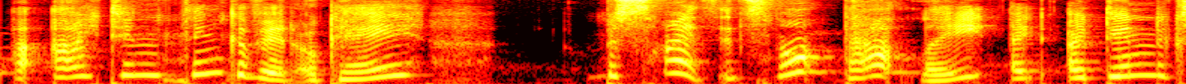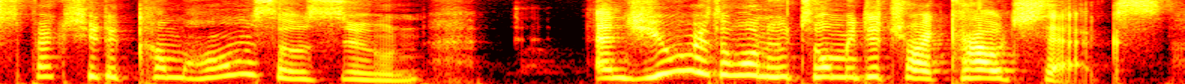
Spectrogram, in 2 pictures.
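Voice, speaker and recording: A shy young woman in an audio romance, acted by a female narrator. Her voice is pitched high and trips over itself, embarrassed and pleading, as she tries to explain herself. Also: big pitch swings, a little fast, a little mellow. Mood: flustered, defensive. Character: flustered, shy, apologetic young woman caught kissing.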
